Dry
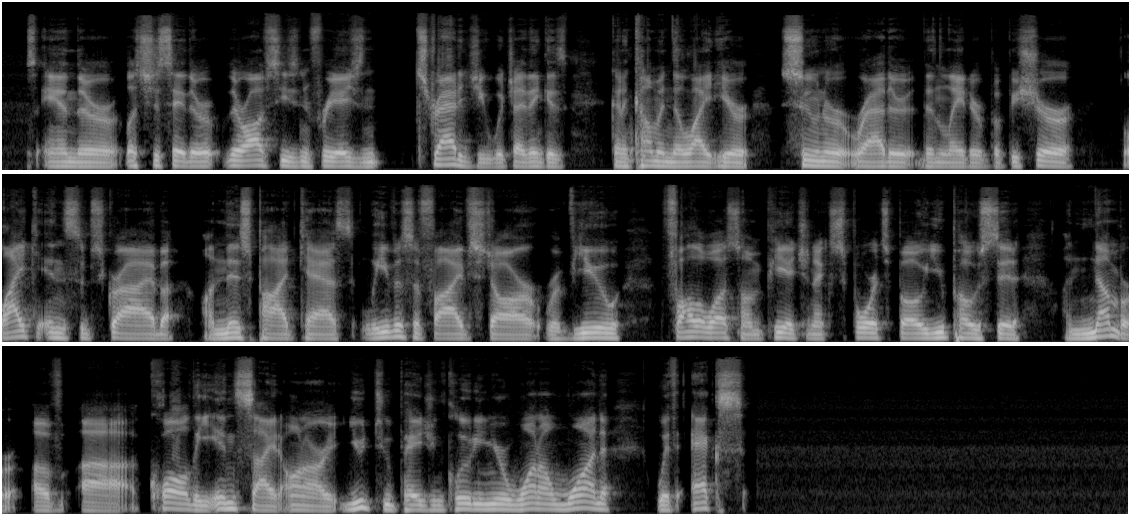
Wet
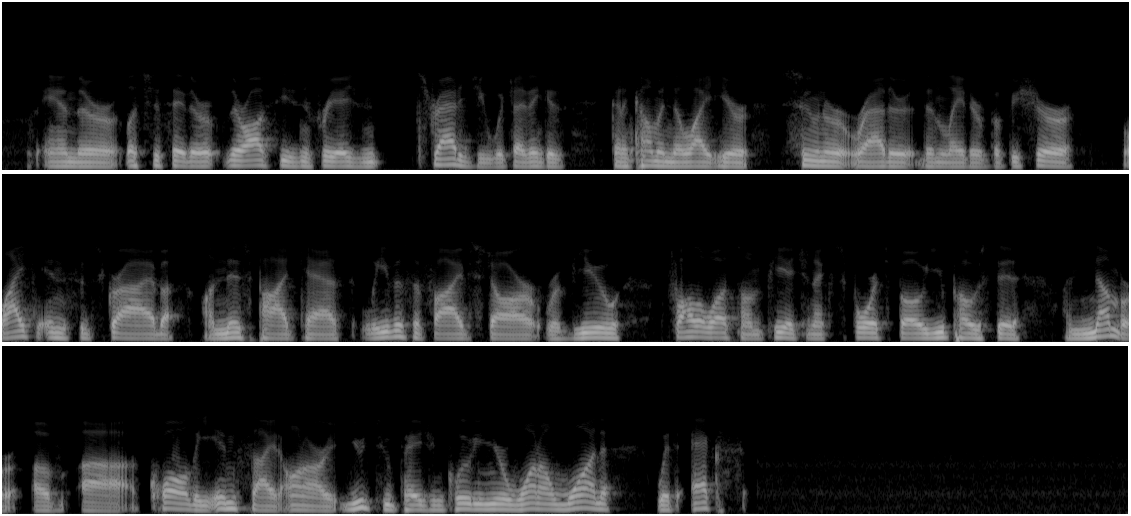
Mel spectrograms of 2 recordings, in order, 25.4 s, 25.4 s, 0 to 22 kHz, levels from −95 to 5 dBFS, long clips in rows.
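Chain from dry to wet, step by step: LPF 1200 Hz 24 dB/oct; gain -7 dB

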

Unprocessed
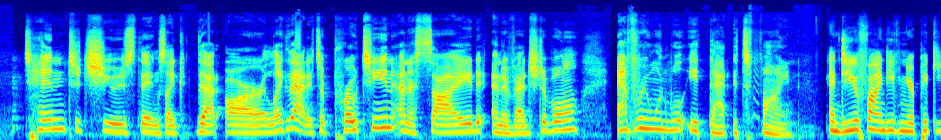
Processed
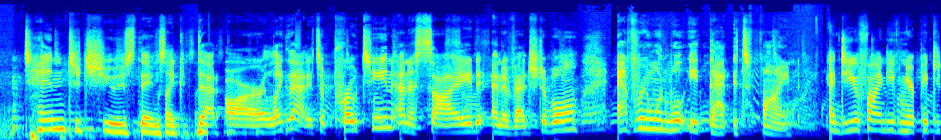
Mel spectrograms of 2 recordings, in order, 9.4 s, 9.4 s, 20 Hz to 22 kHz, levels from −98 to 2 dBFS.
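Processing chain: HPF 72 Hz 24 dB/oct, from 2.08 s 420 Hz; compressor 5:1, threshold -35 dBFS, peak gain reduction 18.5 dB; feedback echo 0.291 s, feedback 36%, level -20.5 dB; gain +8.5 dB

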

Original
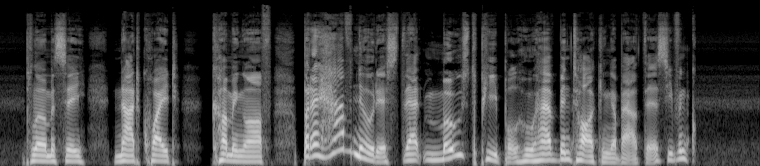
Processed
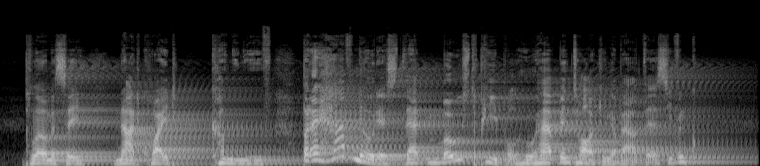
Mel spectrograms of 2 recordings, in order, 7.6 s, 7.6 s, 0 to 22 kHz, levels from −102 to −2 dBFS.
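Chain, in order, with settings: spectral delete 2.24–2.64, 360–6400 Hz; pitch shift -9 st; spring tank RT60 2.4 s, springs 47 ms, chirp 70 ms, DRR 7 dB; gain -7.5 dB

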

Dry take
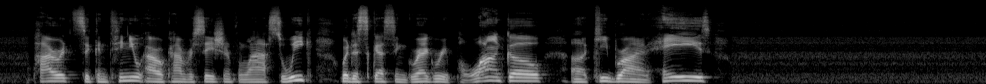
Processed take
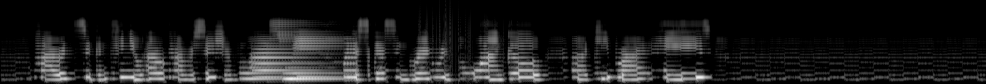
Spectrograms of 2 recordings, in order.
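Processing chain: arpeggiated vocoder minor triad, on A3, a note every 0.148 s; 2.39–3.57 flutter echo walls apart 5.2 m, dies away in 1.1 s; 4.17–5.19 crackle 170/s -> 53/s -35 dBFS; gain +5.5 dB

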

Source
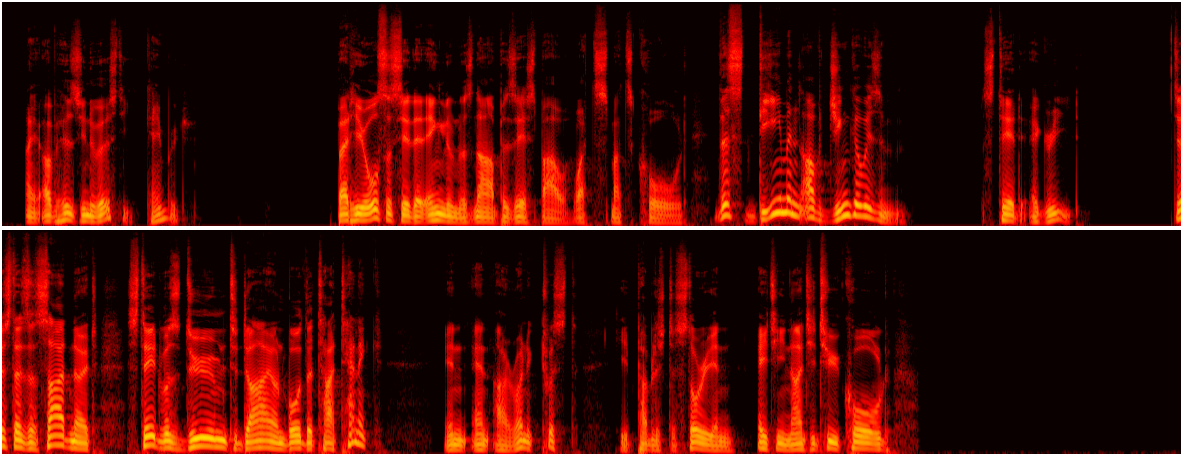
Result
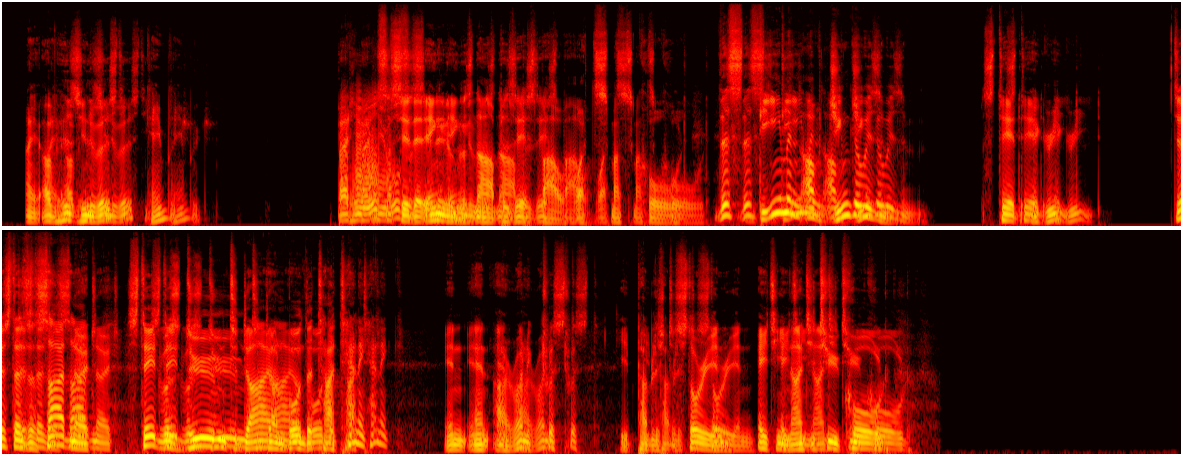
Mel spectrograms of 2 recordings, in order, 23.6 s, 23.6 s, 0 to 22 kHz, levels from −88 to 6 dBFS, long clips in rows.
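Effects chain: echo 0.22 s -6 dB; 1.69–3.93 core saturation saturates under 1000 Hz; gain +5.5 dB

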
